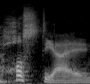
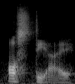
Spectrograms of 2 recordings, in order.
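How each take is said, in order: First: The word begins with an audible H sound. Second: The word begins directly with a vowel. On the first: The speaker calls it right. "say hostiae" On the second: The speaker calls it wrong. "not ostiae"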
